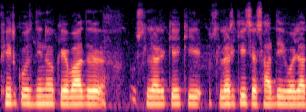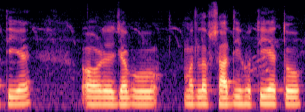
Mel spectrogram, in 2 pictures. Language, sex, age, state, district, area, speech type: Urdu, male, 18-30, Bihar, Supaul, rural, spontaneous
